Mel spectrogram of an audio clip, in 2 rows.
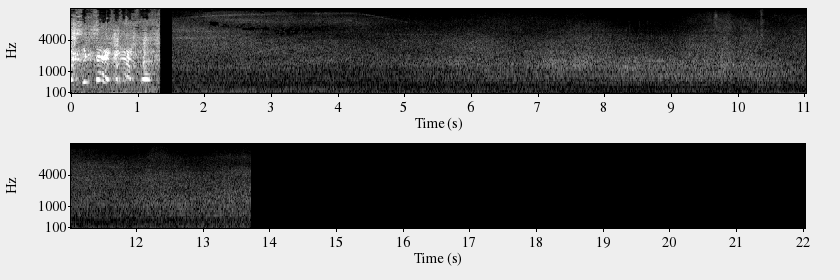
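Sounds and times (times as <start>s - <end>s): car engine hum: 0.0s - 13.8s
road noise: 0.0s - 13.8s.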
